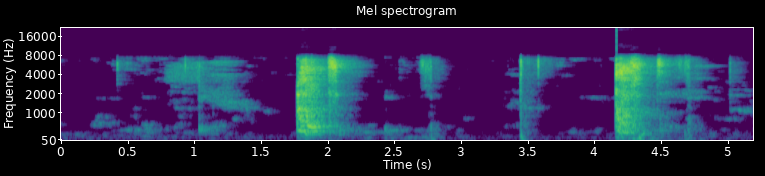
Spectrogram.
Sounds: Sneeze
